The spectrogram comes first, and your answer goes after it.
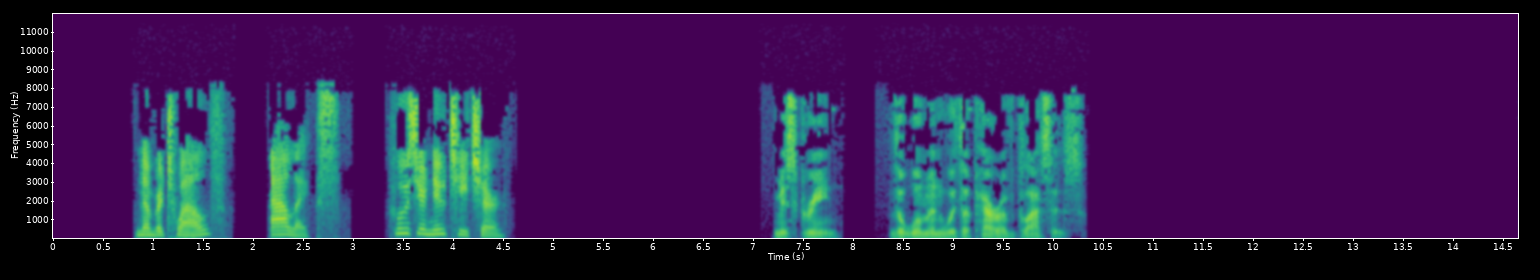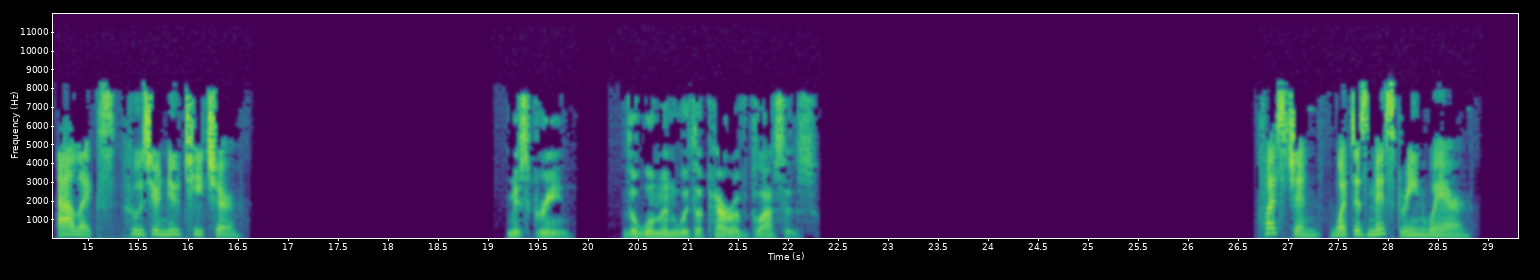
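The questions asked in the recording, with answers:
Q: Question, what does Miss Green wear?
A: A pair of glasses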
